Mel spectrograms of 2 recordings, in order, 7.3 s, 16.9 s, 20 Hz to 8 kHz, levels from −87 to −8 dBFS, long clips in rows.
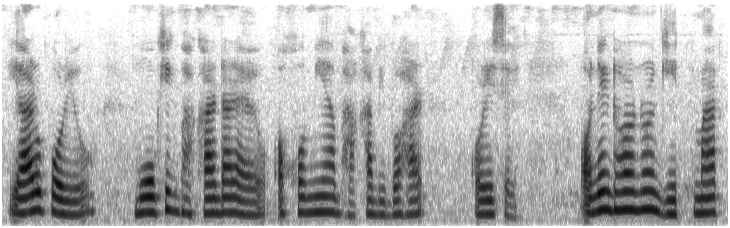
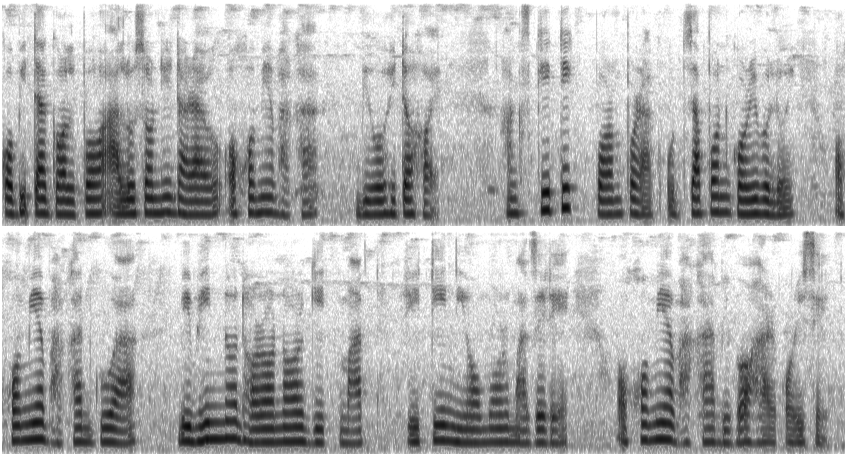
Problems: background sounds at intervals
